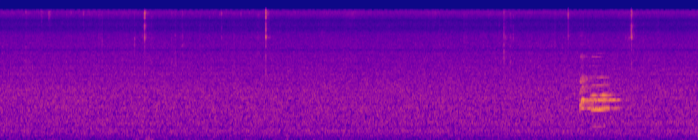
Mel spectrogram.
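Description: Steady faint hiss, with one short, high-pitched, cry-like sound about a second before the end that is much louder than the rest.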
